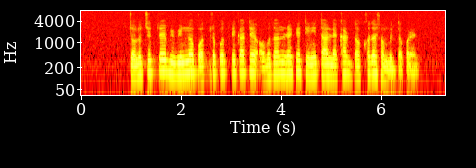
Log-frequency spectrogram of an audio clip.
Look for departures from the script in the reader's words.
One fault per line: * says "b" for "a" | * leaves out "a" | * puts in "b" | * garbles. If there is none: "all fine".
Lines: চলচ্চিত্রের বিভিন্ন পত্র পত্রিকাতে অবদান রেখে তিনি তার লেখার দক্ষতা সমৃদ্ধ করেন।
all fine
